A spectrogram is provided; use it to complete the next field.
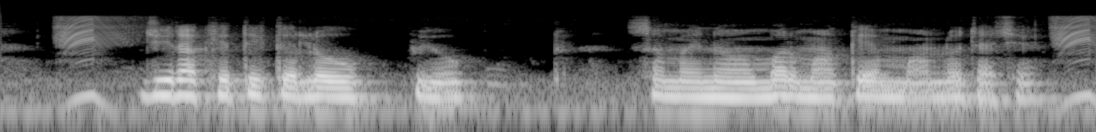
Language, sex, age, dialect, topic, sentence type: Maithili, female, 36-40, Angika, agriculture, statement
